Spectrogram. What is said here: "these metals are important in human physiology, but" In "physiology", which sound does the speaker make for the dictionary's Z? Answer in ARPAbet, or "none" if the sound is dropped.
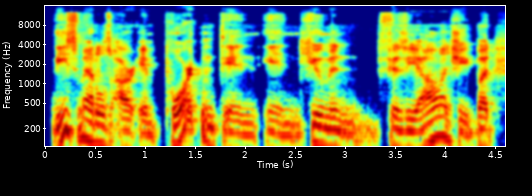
Z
